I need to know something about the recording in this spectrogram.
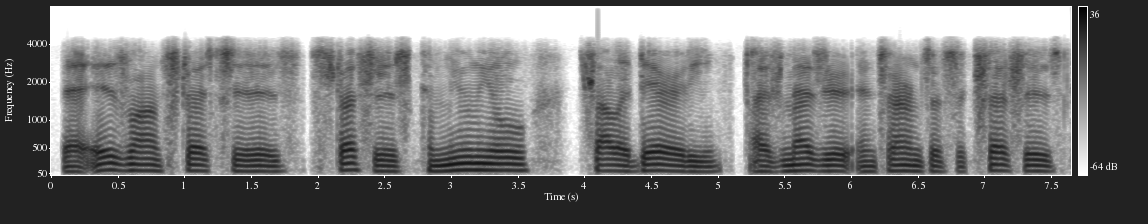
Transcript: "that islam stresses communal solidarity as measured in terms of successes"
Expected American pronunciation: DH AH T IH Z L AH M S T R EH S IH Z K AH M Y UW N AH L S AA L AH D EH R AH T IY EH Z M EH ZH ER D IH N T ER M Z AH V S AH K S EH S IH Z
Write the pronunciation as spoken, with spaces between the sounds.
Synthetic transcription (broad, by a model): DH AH T IH Z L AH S S T R EH S IH Z K AH M Y UW N AH L S AA L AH D EH R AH T IY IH Z M EH ZH ER D IH N T ER M Z AH V S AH K S EH S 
